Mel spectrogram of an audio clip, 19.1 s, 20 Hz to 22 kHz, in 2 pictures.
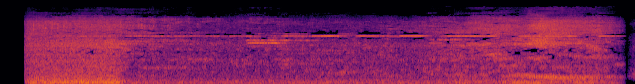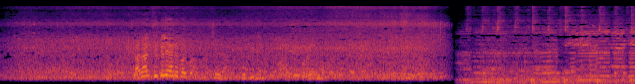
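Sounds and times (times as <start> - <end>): low traffic rumble: 0.4 - 16.4
rush of passing vehicles: 0.4 - 16.4.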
